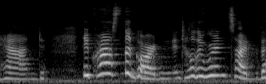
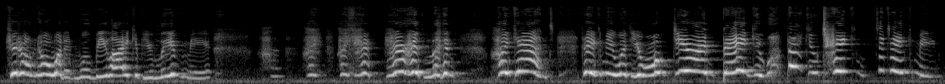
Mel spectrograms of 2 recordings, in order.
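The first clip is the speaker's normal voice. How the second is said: high, loud, tearful begging; desperate pleading; 8 semitones higher, 6 dB louder than usual. A narrator's reading. Pansy desperately begging Lynn to take her, high and tearful. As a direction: beg him with breaking voice. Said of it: "Pansy broke out again desperately".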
